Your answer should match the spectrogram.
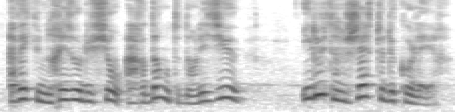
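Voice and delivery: plain reading voice

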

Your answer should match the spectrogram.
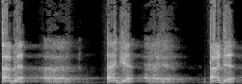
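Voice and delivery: ba, jim and dal of "أب، أج، أد" released with a short echo; qalqalah bounce. Shown as a demonstration. Teacher drills the qalqalah letters, echoing bounce on "أب، أج، أد". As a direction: bounce each final letter of "أب، أج، أد" without a full vowel. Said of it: "هكذا القلقلة لا تميل".

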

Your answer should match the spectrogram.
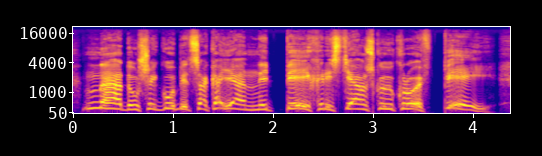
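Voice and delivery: high, loud choking rage; furious outburst. Acted. Peasant hurling words at the forester, furious shout. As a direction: fling each word at him like a blow.

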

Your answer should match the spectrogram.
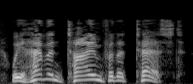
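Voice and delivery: high-pitched impatient objection; protesting. A narrator's reading. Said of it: "the voice above them protested".

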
